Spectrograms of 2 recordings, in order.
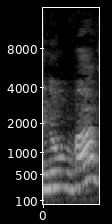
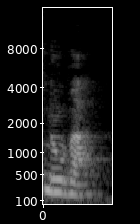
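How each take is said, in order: First: The final vowel sounds like an 'o'. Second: The final vowel sounds like an 'a'. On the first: The speaker calls it wrong. "le monde prononce pas A, il prononce O" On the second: The speaker calls it right. "ça se prononce Nova"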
